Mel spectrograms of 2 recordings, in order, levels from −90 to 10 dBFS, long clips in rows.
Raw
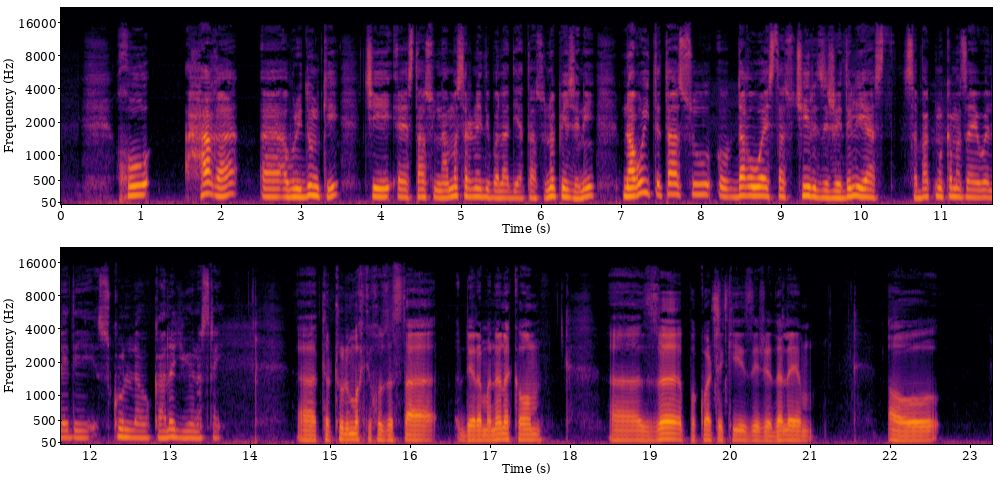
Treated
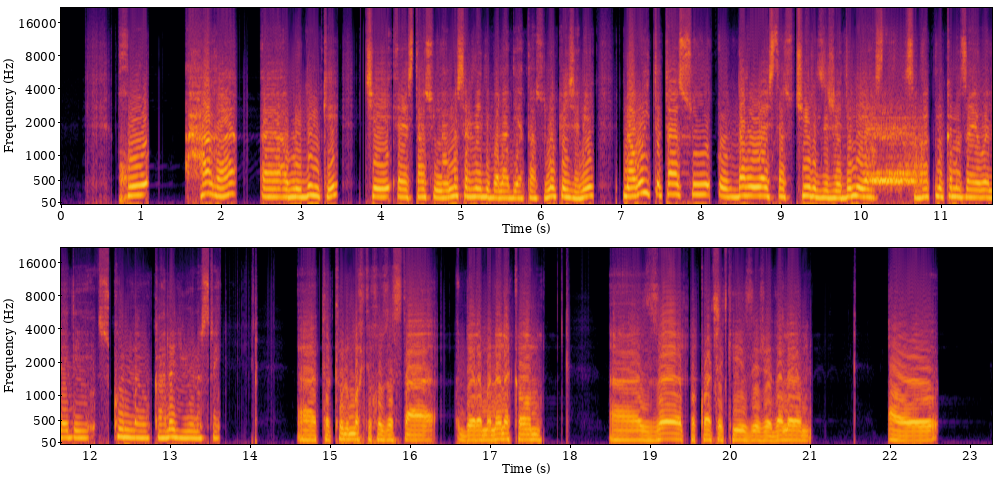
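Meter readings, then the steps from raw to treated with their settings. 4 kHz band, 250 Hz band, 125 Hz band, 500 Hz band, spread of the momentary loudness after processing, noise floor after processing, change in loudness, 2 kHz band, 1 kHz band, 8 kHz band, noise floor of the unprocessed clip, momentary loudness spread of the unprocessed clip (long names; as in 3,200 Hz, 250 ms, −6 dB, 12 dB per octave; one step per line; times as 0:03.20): +16.5 dB, +13.0 dB, +14.5 dB, +13.0 dB, 7 LU, −63 dBFS, +13.5 dB, +15.5 dB, +14.0 dB, +18.0 dB, −56 dBFS, 12 LU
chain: delay with a high-pass on its return 163 ms, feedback 51%, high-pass 1,400 Hz, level −21.5 dB
healed spectral selection 0:10.12–0:10.76, 390–2,200 Hz both
leveller curve on the samples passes 5
level +1.5 dB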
